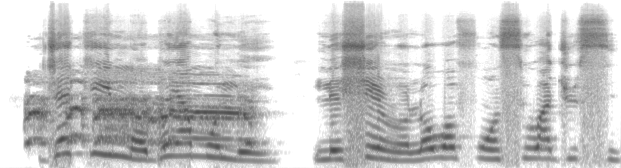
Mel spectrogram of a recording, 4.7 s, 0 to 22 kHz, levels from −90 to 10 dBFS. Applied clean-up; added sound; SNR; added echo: none; Chicken, rooster; -1 dB; none.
